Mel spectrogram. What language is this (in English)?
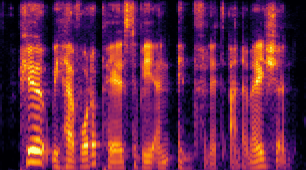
English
